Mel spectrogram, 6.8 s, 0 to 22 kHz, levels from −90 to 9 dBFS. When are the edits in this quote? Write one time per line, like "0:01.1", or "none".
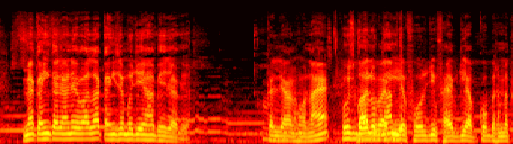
0:05.3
